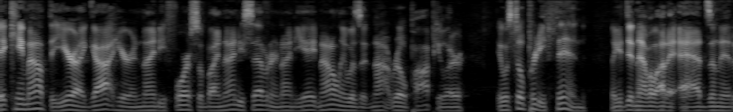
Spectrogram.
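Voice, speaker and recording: A very fast delivery in a dry, close sound with no echo, on a very clean recording with a silent background. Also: man. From upstate New York. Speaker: artist. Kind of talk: casual chat. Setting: studio.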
